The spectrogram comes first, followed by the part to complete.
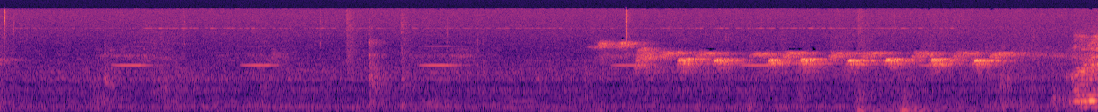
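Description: A bird chirping in a fast, even run of high calls from about six seconds in, over a low outdoor background hum.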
